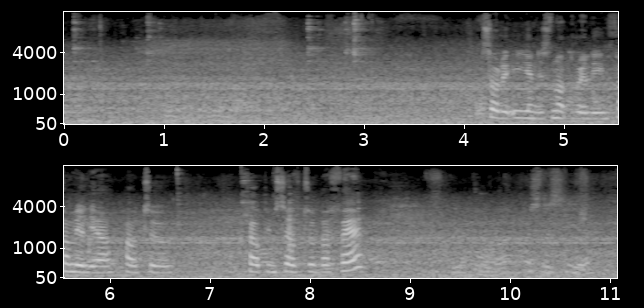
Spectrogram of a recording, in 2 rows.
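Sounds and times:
food hall background din: 0.0 - 11.0.

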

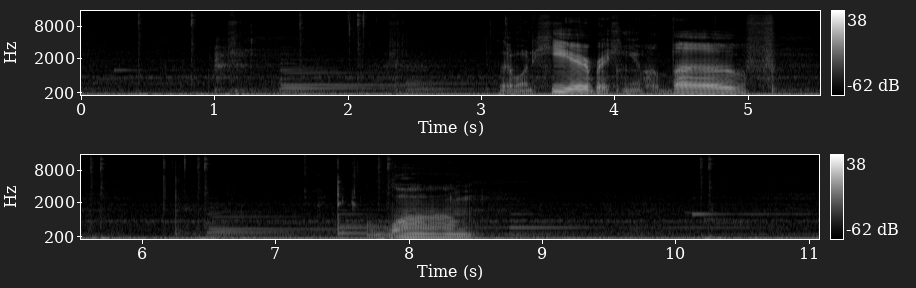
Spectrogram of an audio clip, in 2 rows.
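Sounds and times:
faint background music: 0.0 - 11.0
steady low hum: 0.0 - 11.0
computer mouse clicks: 5.6 - 6.6.

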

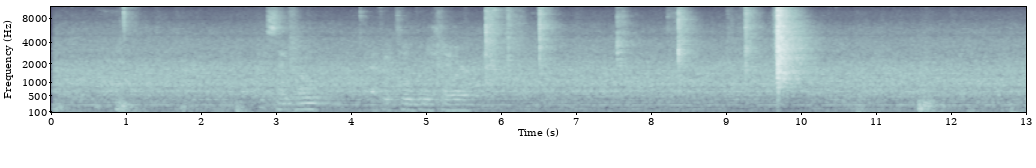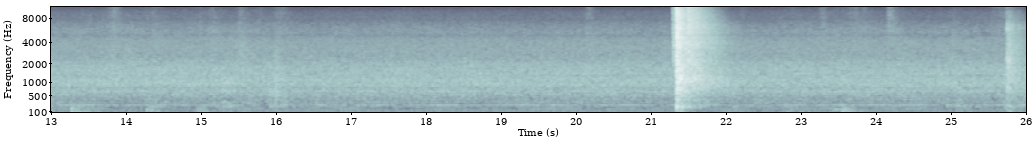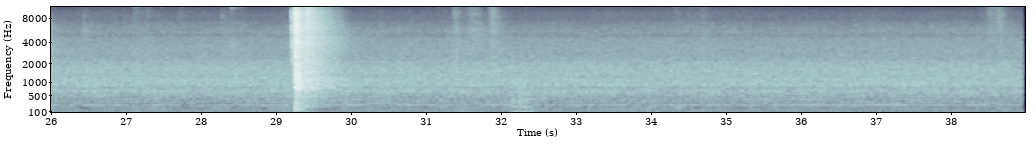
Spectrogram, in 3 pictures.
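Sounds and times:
nail gun shots: 9.3 - 10.3, 21.3 - 22.2, 29.2 - 30.1.

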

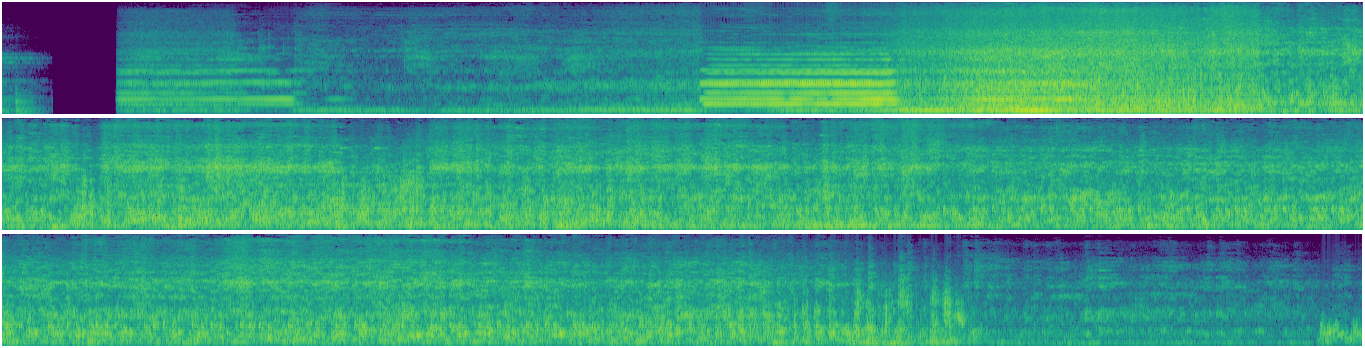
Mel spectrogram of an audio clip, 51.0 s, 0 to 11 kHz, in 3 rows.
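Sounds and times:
locomotive horn blast: 1.4 - 3.8, 8.7 - 13.8
diesel locomotive engine: 1.4 - 51.0
train wheels clattering over rail joints: 11.6 - 51.0.

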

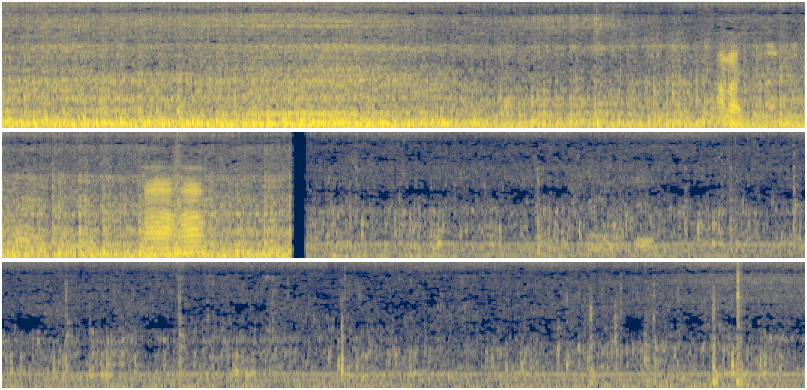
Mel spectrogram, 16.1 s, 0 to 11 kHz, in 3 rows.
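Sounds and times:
water lapping against a hull: 0.0 - 16.0
small clicks and bubbling: 7.4 - 16.0.

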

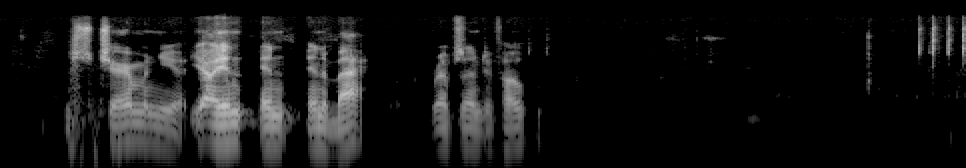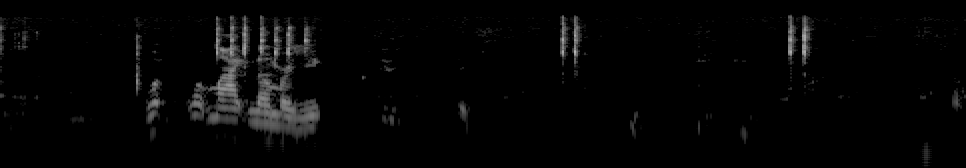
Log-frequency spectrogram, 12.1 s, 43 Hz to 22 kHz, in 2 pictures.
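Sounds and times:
faint clicks: 5.4 - 6.3, 9.5 - 9.8, 10.4 - 11.2.

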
